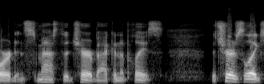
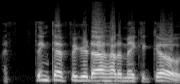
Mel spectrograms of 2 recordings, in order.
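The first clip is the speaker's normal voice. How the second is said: high, strained effortful voice; grunting with effort; 9 semitones higher, 7 dB louder than usual. Acted. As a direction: talk while wrestling the broom. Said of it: "grunting as he held".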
